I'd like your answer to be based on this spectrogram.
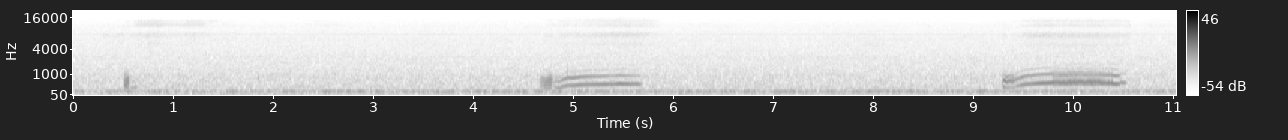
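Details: Soft nasal snores with a rising whistling tone, about one every four to five seconds, over a steady room hum; snoring.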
